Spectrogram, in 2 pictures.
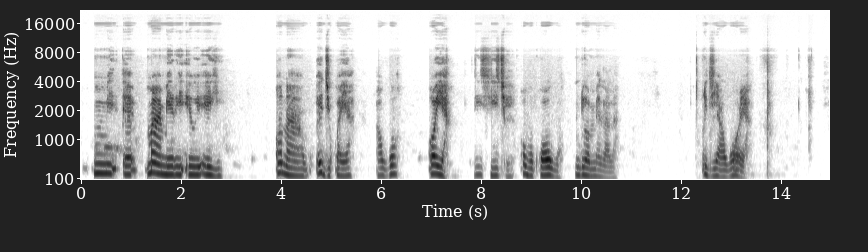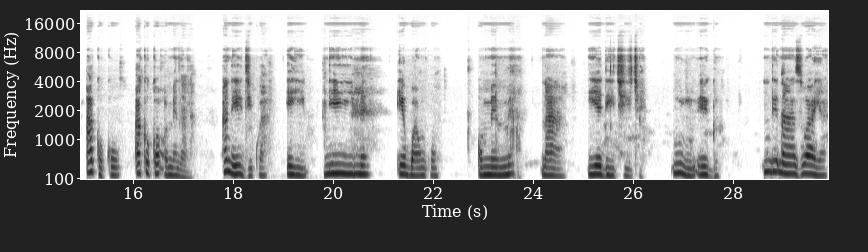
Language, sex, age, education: Igbo, male, 46-60, tertiary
